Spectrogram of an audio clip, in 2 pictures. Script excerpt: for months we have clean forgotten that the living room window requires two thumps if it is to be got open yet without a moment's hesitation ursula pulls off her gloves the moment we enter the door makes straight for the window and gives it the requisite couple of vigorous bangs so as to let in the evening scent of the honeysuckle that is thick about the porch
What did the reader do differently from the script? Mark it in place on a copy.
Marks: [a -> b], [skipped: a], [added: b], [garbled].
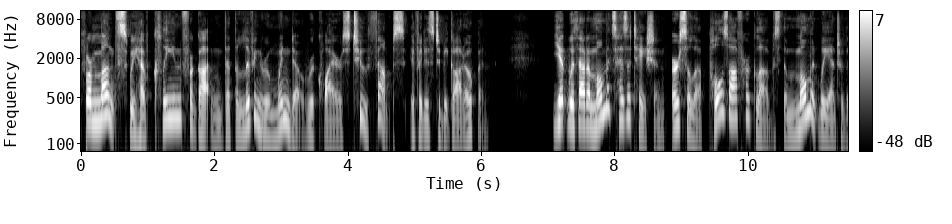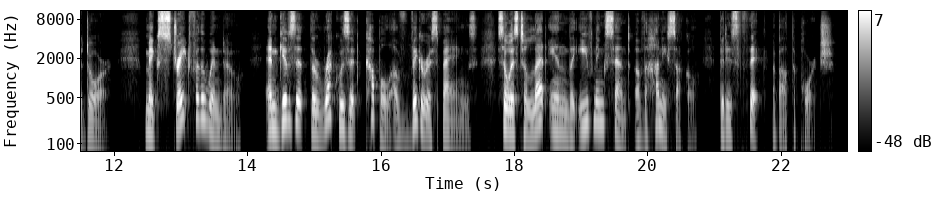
for months we have clean forgotten that the living room window requires two thumps if it is to be got open yet without a moment's hesitation ursula pulls off her gloves the moment we enter the door makes straight for the window and gives it the requisite couple of vigorous bangs so as to let in the evening scent of the honeysuckle that is thick about the porch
